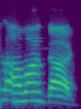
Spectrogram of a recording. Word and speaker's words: avant-garde: ideas, including his study of the modernist and avant-garde development of his times. No, the correct pronunciation is avant-garde.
